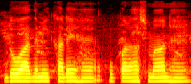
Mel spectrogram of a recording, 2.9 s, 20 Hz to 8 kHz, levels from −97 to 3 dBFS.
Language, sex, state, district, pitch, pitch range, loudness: Hindi, male, Chandigarh, Chandigarh, 130 Hz, 130-135 Hz, -17 LUFS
